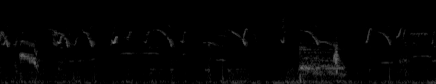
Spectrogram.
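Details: Two mother hens with nine chicks, mini and Brahma, dated October 24, 2024. Chicks give rapid, high, arched peeps in chorus, broken by short lower hen clucks at the start and around the three-second mark.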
